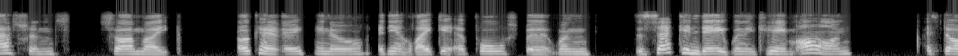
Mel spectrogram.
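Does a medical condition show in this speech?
Yes: cerebral palsy; present from birth.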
